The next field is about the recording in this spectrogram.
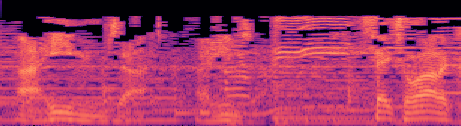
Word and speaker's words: Ahimsa: Victoria Ahimsa.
